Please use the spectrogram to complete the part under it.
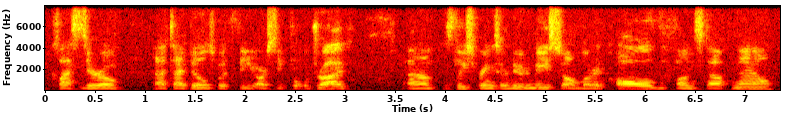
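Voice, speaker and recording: A man's voice: medium pitch, gravelly, a little hiss or hum, poor audio. A man hosting a casual hobby livestream, talking in a laid-back, rambling way with plenty of fillers. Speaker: livestream host.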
